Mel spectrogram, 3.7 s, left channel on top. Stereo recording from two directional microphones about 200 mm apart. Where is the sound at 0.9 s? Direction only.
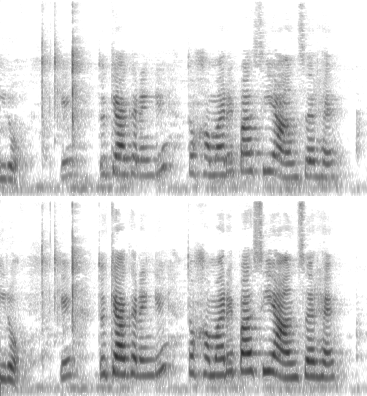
50° right (ahead or behind).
